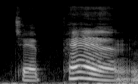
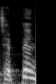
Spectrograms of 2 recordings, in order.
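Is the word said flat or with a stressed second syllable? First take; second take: second syllable; flat. First: The stress falls on the second syllable. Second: The syllables are said evenly, without stress. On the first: The speaker calls it right. "뒤쪽을 올려주셔야 돼요" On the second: The speaker calls it wrong. "우리나라 분들 재팬, 재팬 이렇게 얘기하지만"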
